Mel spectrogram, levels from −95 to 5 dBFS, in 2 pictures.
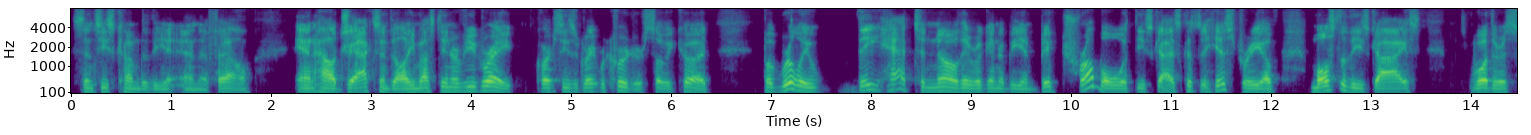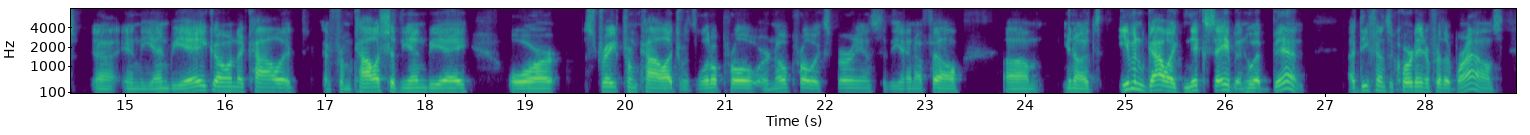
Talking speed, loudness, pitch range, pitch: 195 wpm, -24 LUFS, 115-145 Hz, 125 Hz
